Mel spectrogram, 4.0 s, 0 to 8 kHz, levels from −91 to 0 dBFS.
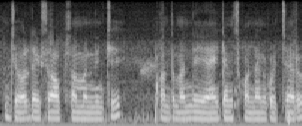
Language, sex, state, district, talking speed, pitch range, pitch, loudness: Telugu, male, Andhra Pradesh, Manyam, 120 wpm, 110-125 Hz, 120 Hz, -18 LUFS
